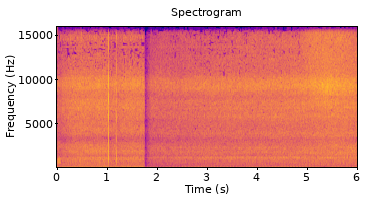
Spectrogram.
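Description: Honda V45 Sabre's liquid-cooled 750 cc V4 engine idling steadily while warming up, with its fresh coolant fill. A small click about a second in; just before two seconds the sound drops abruptly in level and the idle carries on a little quieter.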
